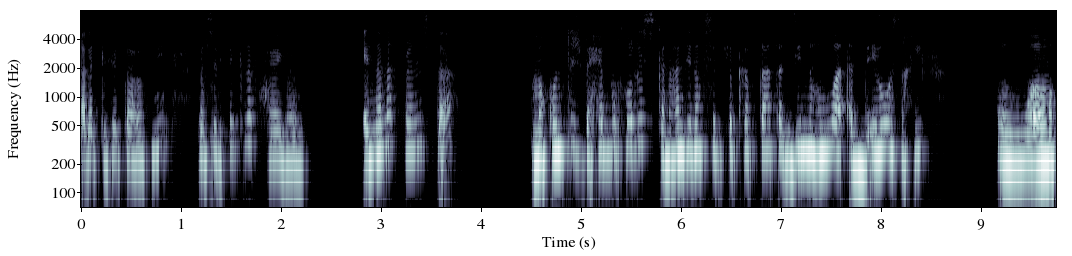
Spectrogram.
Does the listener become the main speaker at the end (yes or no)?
no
